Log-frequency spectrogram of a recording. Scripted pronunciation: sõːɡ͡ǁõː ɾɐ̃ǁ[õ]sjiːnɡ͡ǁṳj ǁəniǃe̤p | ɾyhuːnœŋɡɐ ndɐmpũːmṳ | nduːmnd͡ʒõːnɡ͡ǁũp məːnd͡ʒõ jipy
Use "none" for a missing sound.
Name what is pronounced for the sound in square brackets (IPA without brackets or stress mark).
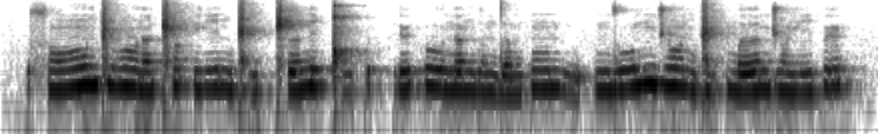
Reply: õ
